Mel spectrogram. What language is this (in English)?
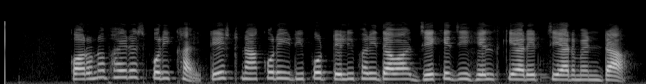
Bangla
